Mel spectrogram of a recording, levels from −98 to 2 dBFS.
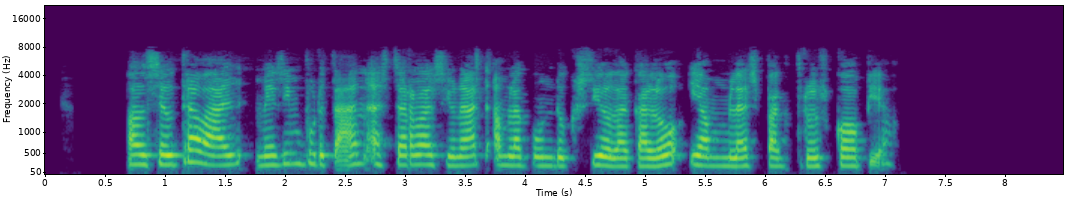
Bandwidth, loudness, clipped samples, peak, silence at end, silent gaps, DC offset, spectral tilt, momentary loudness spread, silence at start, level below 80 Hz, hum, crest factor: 7.4 kHz; -17 LUFS; under 0.1%; -2 dBFS; 1.45 s; none; under 0.1%; -5 dB/octave; 8 LU; 0.7 s; -66 dBFS; none; 16 dB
